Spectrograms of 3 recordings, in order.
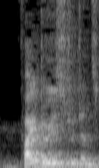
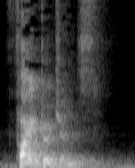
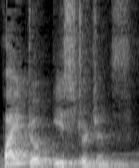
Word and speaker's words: phytoestrogens: And this guy can't even pronounce phytoestrogens correctly. Phytogens. Then he says nitroamines. I didn't speak about nitroamines. I didn't speak about phytogens. I spoke about phytoestrogens and nitrosamines, not nitramines.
